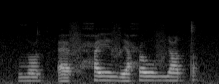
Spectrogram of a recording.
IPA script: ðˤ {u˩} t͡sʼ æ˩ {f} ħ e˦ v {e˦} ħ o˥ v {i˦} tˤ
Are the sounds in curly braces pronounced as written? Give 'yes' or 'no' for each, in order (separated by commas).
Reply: yes, yes, no, yes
